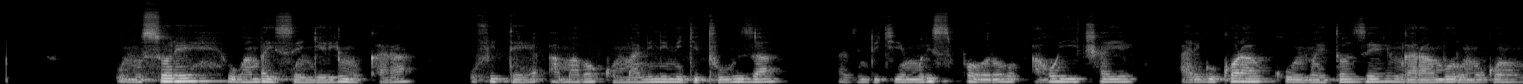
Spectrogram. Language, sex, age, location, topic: Kinyarwanda, male, 18-24, Kigali, health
